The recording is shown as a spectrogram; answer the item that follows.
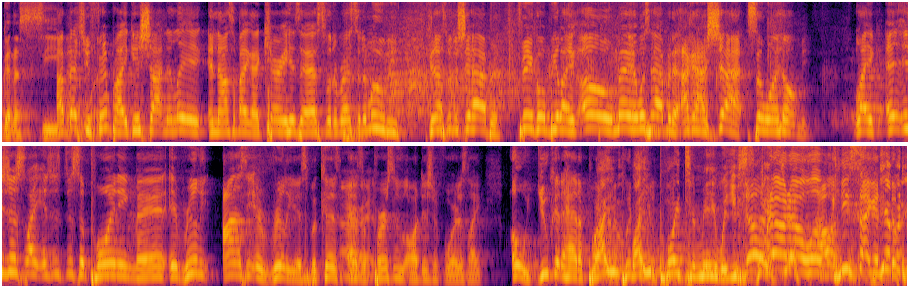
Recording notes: LIVE from London Podcast Festival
